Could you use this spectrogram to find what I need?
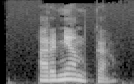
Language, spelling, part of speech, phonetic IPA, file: Russian, армянка, noun, [ɐrˈmʲankə], Ru-армянка.ogg
- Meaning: female equivalent of армяни́н (armjanín): female Armenian (citizen, resident, or of heritage)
